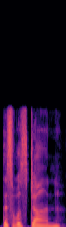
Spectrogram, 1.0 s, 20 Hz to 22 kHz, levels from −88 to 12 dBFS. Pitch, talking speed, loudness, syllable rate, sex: 200 Hz, 180 wpm, -19 LUFS, 3.5 syllables/s, female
